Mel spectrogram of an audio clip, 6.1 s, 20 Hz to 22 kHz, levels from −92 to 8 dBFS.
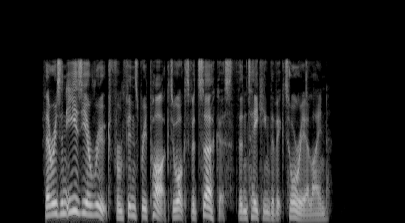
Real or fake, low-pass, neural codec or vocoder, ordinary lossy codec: real; 7.2 kHz; none; none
